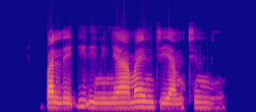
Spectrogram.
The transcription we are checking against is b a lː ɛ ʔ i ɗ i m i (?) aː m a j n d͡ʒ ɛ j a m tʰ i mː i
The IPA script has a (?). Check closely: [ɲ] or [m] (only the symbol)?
ɲ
